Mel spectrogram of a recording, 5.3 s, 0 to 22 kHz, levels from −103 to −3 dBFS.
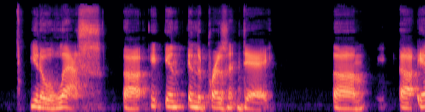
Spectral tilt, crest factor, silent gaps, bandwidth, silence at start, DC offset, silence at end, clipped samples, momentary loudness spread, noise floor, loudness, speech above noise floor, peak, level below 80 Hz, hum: -4 dB/octave; 18 dB; none; 18 kHz; 0.2 s; under 0.1%; 0 s; under 0.1%; 9 LU; -84 dBFS; -22 LUFS; 62 dB; -6 dBFS; -70 dBFS; none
